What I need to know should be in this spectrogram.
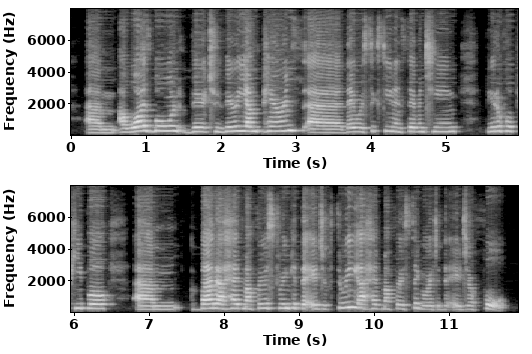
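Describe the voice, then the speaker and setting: A woman's high-pitched voice with a South African accent at a moderate pace. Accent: flat South African. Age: 40s. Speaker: style coach and webinar host. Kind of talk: webinar presentation. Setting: online webinar.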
